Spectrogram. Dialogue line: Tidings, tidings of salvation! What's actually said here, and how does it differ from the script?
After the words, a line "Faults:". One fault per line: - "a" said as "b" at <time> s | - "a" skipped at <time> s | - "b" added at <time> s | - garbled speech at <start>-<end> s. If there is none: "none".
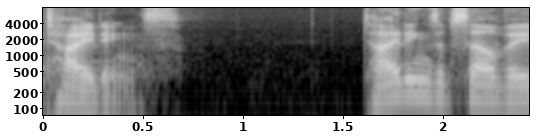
Tidings, tidings of salvation!
Faults:
none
